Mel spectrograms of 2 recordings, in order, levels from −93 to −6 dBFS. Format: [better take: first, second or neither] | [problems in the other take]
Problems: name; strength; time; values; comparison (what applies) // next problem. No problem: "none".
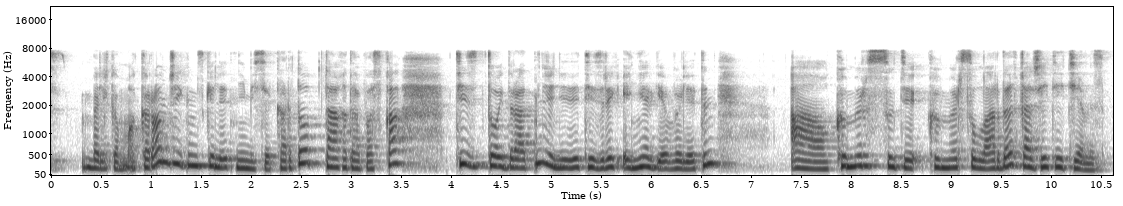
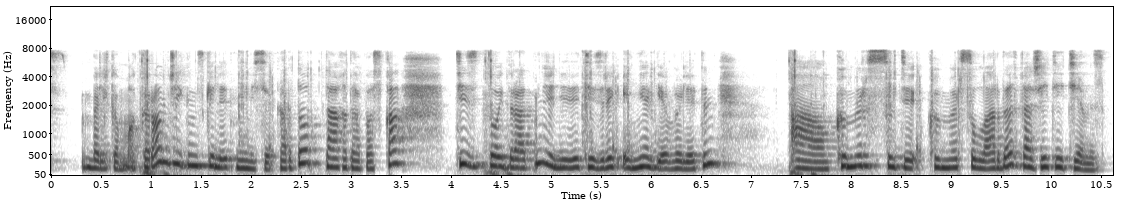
first | noise reduction (neural mask model RNNoise)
